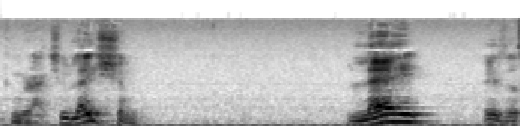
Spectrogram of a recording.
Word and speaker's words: congratulation: For example, the word congratulation. Congratulation. I am not saying this word as congratulation. If I say this word as congratulation, that means I am emphasizing all the syllables equally, which is absolutely wrong.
